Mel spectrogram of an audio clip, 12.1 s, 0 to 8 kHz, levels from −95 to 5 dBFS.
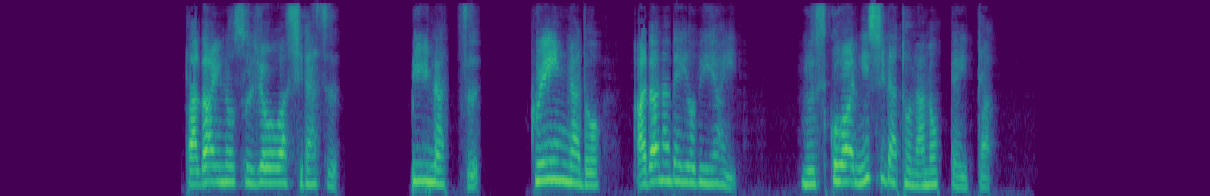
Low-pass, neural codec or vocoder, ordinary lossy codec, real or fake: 7.2 kHz; codec, 24 kHz, 1.5 kbps, HILCodec; AAC, 32 kbps; fake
